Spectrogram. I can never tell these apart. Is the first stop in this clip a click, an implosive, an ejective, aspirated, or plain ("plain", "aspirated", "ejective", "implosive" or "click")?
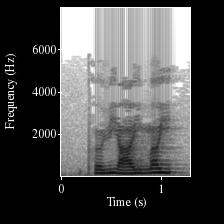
aspirated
